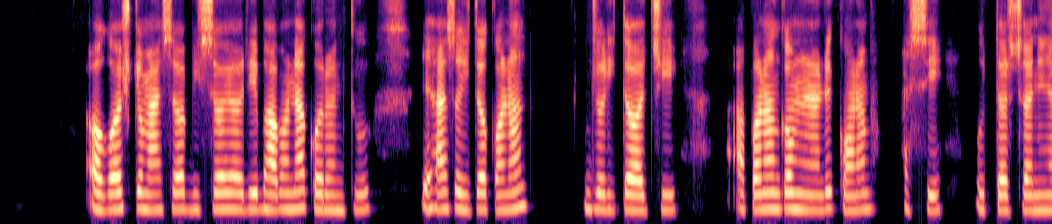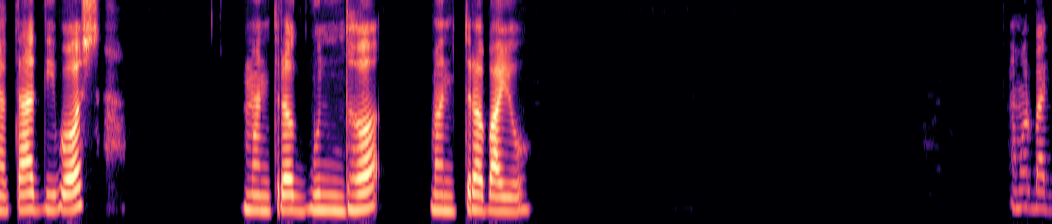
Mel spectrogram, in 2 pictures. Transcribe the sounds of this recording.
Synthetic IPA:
ɔ̰ɡɔsʈmasɔbisɔjɔɾebʱaʋɔnakɔɾɔnt̪u | jeɦasɔɦit̪ɔkɔɽ̃ɔŋ | d͡ʒɔɽit̪ɔt͡ʃʰi | a̰pɔɽ̃ɔŋkɔmɔnɔɾekɔɽ̃ɔ̃ | ase | ut̪ːɔɾsɔninʌt̪ad̪iʋɔs | mʌnt̪ɾɔbund̪ʱɔ | mʌnt̪ɾɔbajo | amɔɾba

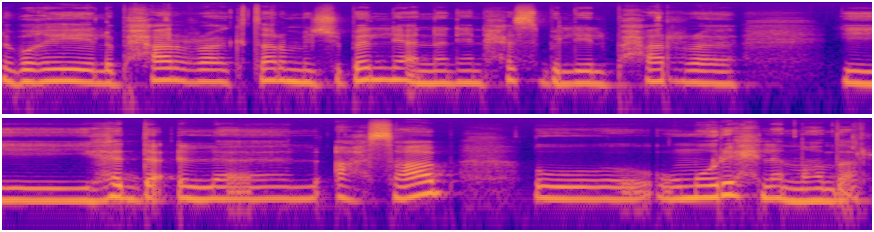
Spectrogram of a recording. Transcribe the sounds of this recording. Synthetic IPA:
nəbɣilbħɑɾˤakt̪ɑɾˤməʒbælːəʔænːæninħəsːbəlːilbħɑɾˤ | jɦæd̪ːəʔlʔɑʕsˤɑbwwmʊɾiħlənːɑd̪ˤɑɾˤ

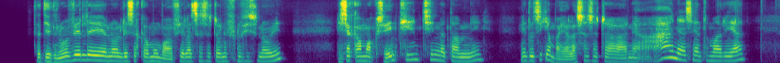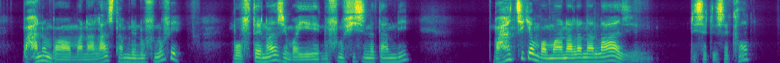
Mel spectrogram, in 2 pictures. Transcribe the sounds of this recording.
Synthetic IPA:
t̪ad̪id̪inoveleanonlesakamumbamifialasas̬aʈ͡ʂənufunufisinawini | nisakamaku̥z̥ajnit̪ʰenut͡sininət̪aminini̥ | ent̪ot͡sikʲambaalasas̬aʈ͡ʂəana̰anasent̪imaɾiani̥ | mb̥aanumbama̰na̰lazi̥t̪aminlenufunufe | mbafi̥t̪ajnazimba̰enufunufisinət̪aminini̥ | mbaanit͡sikʲambamanalanalazḭ | resaʈ͡ʂesakʰamu̥

